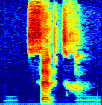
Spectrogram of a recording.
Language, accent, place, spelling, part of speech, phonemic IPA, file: French, France, Lyon, sceptres, noun, /sɛptʁ/, LL-Q150 (fra)-sceptres.wav
- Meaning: plural of sceptre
